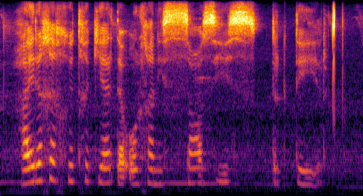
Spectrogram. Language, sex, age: Afrikaans, female, 19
